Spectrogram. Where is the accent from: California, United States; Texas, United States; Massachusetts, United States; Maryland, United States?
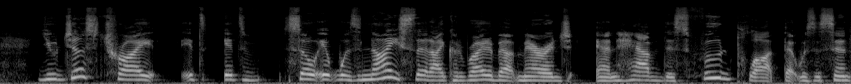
California, United States; Beverly Hills; I mean, I lived in L.A., and there was one French restaurant, and it was owned by a guy named Robert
